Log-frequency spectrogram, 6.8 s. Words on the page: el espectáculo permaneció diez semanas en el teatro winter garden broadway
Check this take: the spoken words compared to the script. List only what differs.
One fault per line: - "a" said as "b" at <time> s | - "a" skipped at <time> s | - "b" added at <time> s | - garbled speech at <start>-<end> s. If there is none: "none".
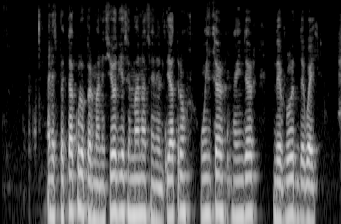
- "de" added at 5.5 s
